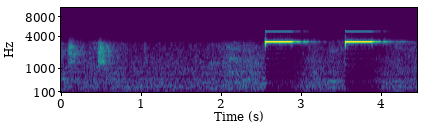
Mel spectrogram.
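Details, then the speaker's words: Two short, loud, high-pitched buzzer beeps about a second apart over room and motor noise from a student-built alcohol detector with a TGS 2620 gas sensor in the bottle cap, signalling the measurement result (0.0%). "setelah tampil bazar akan berbunyi dan hasilnya 0,0% sesuai dengan yang kita inginkan"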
